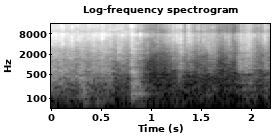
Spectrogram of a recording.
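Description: Clear plastic wrap crinkling as it is pulled off a clock radio. The crackling is densest in the first second, then thins to quieter rustles.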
